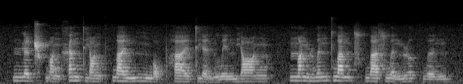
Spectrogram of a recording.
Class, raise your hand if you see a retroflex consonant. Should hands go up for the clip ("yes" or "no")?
yes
